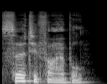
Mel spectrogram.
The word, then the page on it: certifiable: British English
